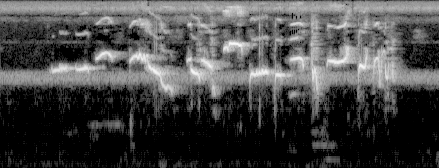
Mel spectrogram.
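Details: Natural wild-style white-rumped shama singing, recorded for tutoring cage songbirds: long varied run of sweet whistles, downslurs and quick chattering notes, delivered almost without pause over a faint high hum.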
